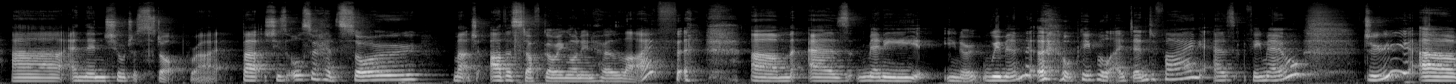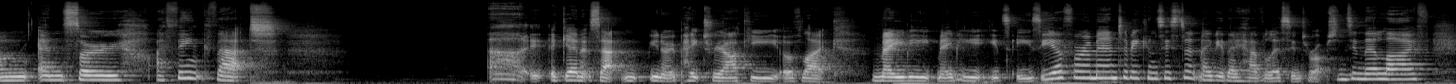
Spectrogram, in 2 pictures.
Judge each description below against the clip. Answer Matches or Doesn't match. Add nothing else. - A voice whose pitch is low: Doesn't match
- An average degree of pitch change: Doesn't match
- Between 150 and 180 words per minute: Doesn't match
